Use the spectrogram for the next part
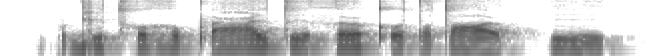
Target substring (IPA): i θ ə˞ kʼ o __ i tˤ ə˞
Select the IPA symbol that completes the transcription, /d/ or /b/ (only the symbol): d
